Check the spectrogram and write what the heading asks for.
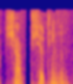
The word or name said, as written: Sharpshooting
